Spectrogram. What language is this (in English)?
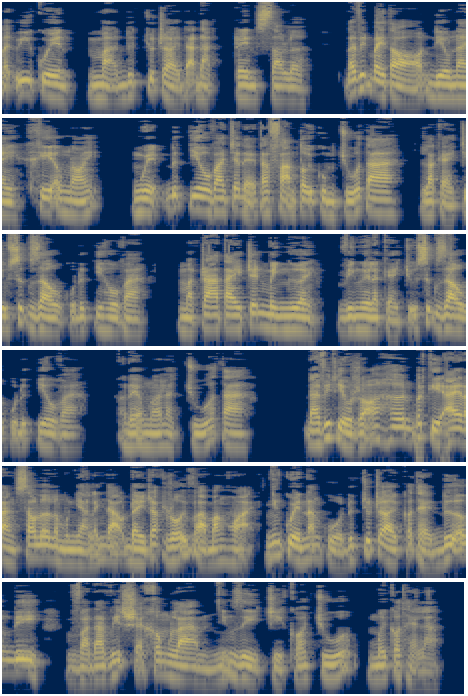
Vietnamese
